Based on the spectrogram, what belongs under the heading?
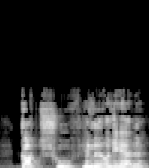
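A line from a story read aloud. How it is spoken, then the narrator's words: Roaring into room. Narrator (German): brüllte er in den Raum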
